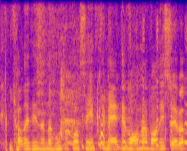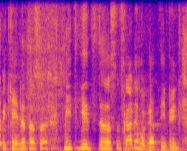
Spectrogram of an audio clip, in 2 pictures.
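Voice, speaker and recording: Speech races along at a very fast pace with hardly any pauses and fairly even intonation, over noticeable background noise. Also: man, high pitch for a man. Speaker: physicist. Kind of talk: panel discussion.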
